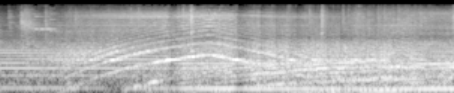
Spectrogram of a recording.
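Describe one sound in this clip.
A trolleybus passes close by with a motor whine that rises and then falls.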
